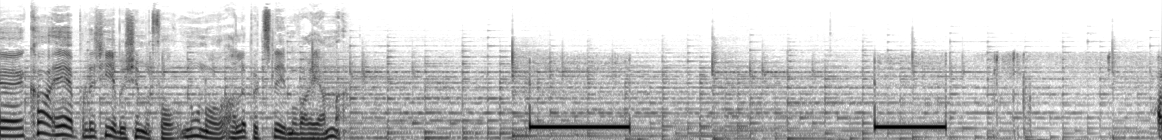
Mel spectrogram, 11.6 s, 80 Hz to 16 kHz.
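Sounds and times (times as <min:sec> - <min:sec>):
speech: 0:00.0 - 0:03.6
soft music: 0:00.0 - 0:11.6
telephone ringback tone: 0:05.2 - 0:06.5, 0:08.6 - 0:09.6.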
